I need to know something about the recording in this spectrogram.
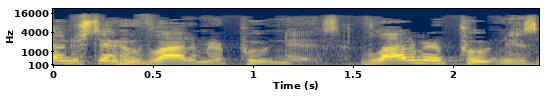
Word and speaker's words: Vladimir Putin: We're talking Vladimir Putin, as it's properly pronounced.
